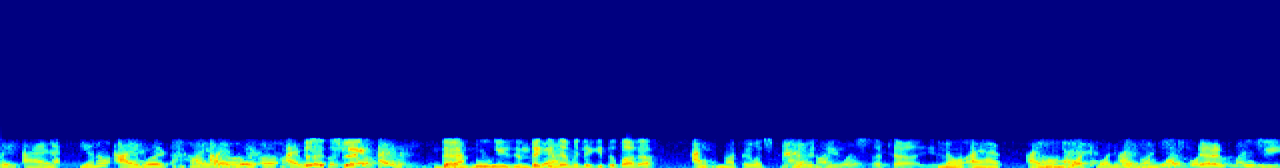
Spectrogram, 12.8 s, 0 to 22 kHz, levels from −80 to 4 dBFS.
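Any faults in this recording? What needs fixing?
Throughout, the G.729 codec's damage is plainly audible. The speech sounds rough and slightly synthetic, as the decoder rebuilds it from a vocal tract filter, a pitch predictor and a few pulses per frame. On a spectrogram, energy stops sharply at 4 kHz and the harmonics look smeared. Carrying the call over a wideband codec would prevent this.

A second, delayed copy of the speech trails the original by about 0.91 s at 0.0–0.64 s (about 10 dB down) and at 1.11–4.33 s and 10.36–12.66 s (about 5 dB down). Likely cause: an echo leak, where a far-end loudspeaker fed a microphone whose echo canceller failed to remove it. A spectrogram would show shifted repeats of each syllable. Using a headset or fixing the echo cancellation at that end would stop it.

VoIP packet loss concealed by the speech codec occurs at 7.04–7.15 s, a 60 ms gap that fits three 20 ms packets, and at 10.84–10.92 s, a 40 ms gap. 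The decoder extended its last pitch and filter into a fading buzzy tone or coloured noise, and the sound stays weak briefly after each gap. A waveform would show smooth decaying stretches replacing the speech detail. A more reliable network path or forward error correction would reduce these dropouts.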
